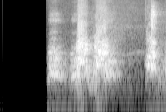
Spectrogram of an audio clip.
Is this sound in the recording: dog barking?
yes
